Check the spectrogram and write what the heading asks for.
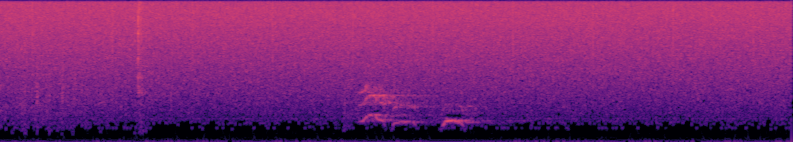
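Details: Far-off wild Great Horned Owl making a rare single squawk amid "wild" hoots: one harsh, harmonic burst followed by a shorter low note near the middle, with steady low-pitched background rumble throughout.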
